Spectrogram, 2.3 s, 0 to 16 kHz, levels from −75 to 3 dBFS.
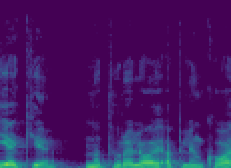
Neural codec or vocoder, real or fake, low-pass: none; real; 14.4 kHz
